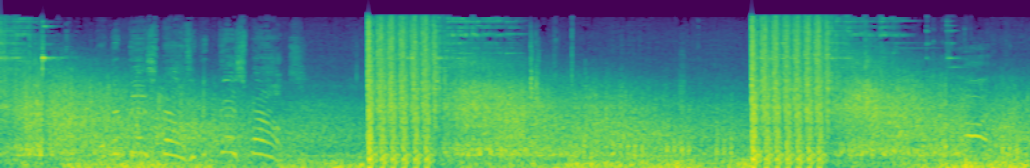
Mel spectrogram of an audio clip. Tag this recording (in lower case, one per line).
machine gun shooting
